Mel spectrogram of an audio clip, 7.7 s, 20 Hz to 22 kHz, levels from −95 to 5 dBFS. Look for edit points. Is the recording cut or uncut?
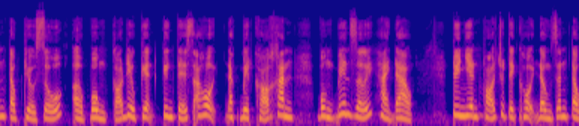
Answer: uncut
